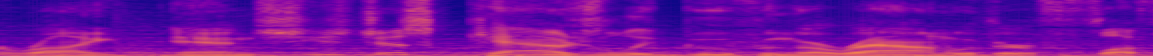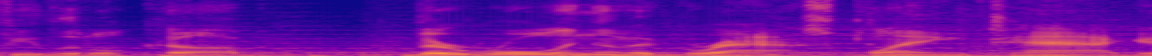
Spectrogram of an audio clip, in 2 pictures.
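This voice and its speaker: A man giving a scripted narration in a chatty, folksy storytelling tone. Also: lowish voice. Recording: clear music bed behind. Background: music.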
